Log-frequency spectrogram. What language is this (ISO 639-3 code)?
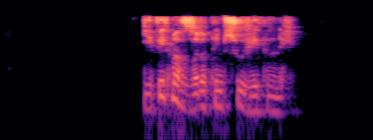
kab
